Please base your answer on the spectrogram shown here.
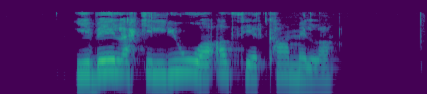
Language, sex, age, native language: Icelandic, male, 11, Icelandic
